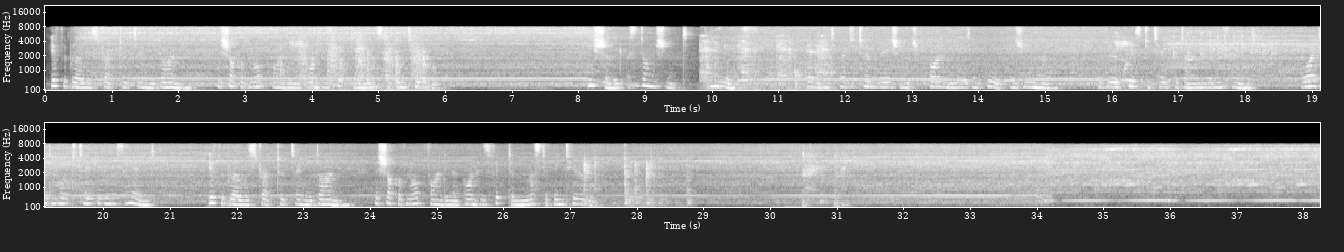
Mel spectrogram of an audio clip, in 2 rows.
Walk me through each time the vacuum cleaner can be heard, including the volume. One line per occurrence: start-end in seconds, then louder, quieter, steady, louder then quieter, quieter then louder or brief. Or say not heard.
0.0-38.2 quieter then louder.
